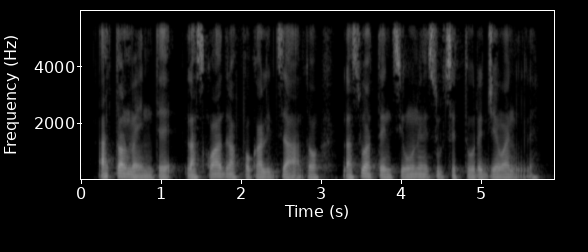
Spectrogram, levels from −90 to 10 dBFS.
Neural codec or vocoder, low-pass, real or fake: none; 5.4 kHz; real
